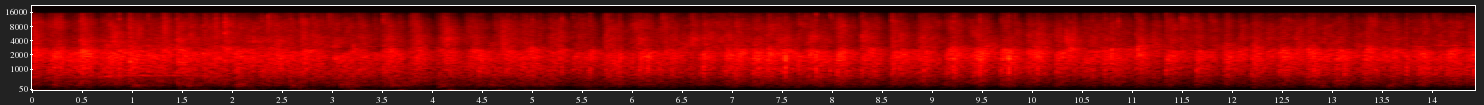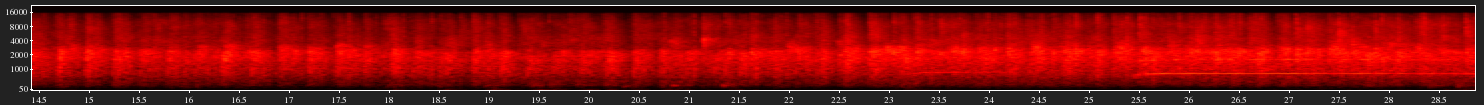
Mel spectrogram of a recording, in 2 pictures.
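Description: An audience applauds with steady clapping in a room.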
